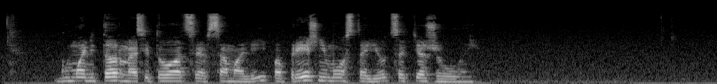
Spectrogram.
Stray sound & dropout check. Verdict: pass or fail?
pass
